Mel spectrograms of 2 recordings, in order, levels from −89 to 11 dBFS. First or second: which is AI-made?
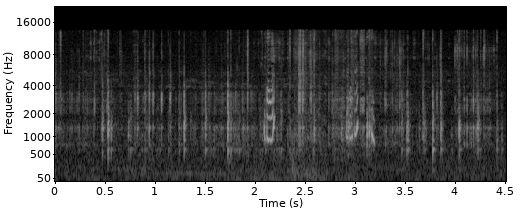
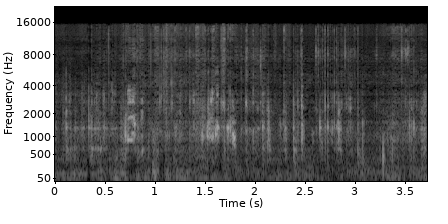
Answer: second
